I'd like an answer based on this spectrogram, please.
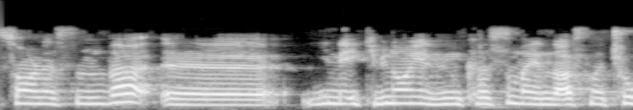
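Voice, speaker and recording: A woman's ordinary speaking voice at a fairly high pitch. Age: 30s. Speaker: business founder and designer. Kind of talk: casual interview. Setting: video call.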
